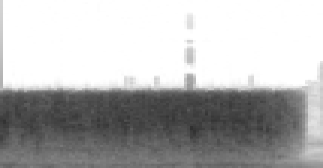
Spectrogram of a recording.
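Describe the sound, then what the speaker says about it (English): A shower runs steadily as a loud, close, even hiss of spraying water that keeps up for about two seconds, then cuts off abruptly near the end. "A shower."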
